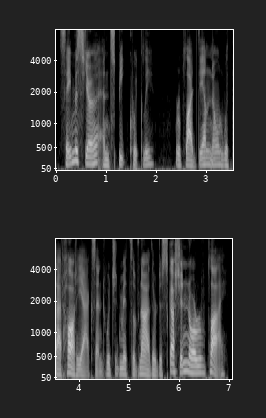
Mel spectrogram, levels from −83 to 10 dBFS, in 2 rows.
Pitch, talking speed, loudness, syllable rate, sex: 130 Hz, 160 wpm, -22 LUFS, 4.6 syllables/s, female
